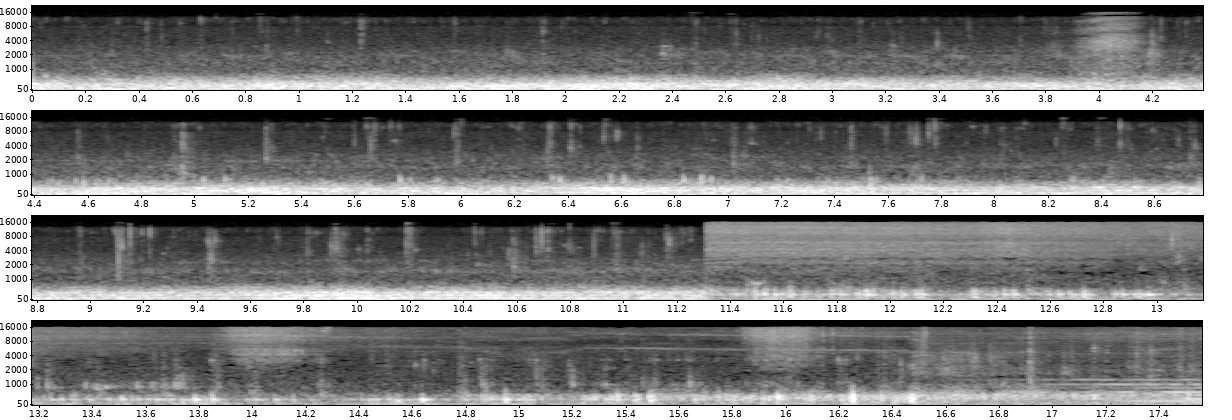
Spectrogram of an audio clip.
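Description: Low, unsteady rumble of wind buffeting the microphone outdoors, with faint scattered ticks of drizzle. About eleven seconds in it stops abruptly and a quieter, higher hiss takes over.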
